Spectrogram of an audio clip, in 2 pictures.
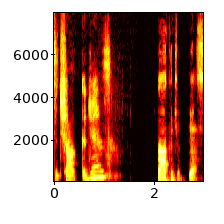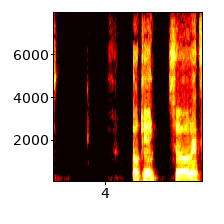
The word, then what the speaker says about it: chalcogens: No, I don't know how to pronounce it. Chalcogens.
